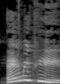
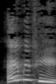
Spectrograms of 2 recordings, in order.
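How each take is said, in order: First: Loud call to wake her; mother waking her daughter, calling loud. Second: Said in the usual way. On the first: Acted. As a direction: shout her name to wake her.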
